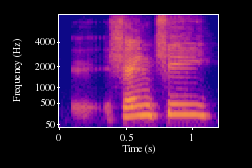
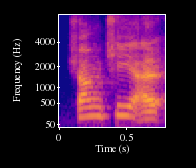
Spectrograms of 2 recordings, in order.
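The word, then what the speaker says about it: Shang-Chi: i do want uh shang chi chang chi they pronounce it kind of both ways on the show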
